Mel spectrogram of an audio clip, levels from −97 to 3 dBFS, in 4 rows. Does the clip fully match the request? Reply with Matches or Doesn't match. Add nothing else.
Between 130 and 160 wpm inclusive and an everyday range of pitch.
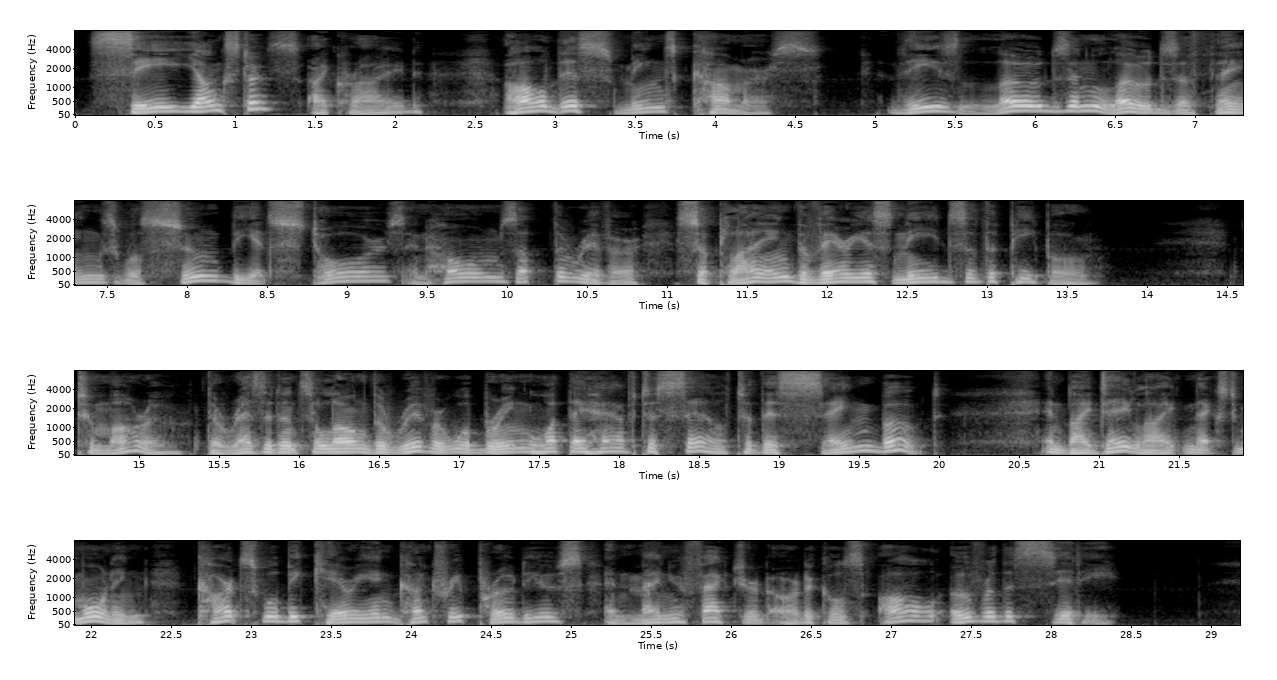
Doesn't match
